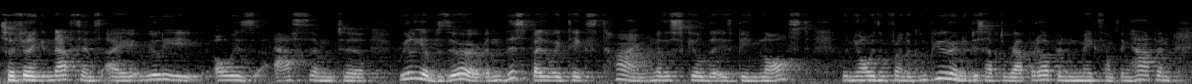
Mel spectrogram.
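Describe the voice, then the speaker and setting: A woman talks fairly quickly with fairly even intonation while noticeable background noise carries on. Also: medium pitch for a woman. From Rome, Italy. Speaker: architect and architecture professor. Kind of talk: interview answer.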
